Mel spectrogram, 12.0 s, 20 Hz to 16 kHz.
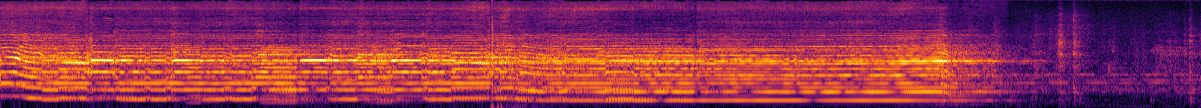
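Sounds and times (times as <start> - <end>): bowed fiddle held note: 3.6 - 10.4.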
